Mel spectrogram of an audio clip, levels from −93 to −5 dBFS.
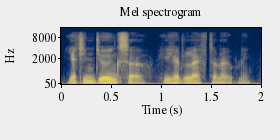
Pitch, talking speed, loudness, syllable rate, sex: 100 Hz, 270 wpm, -20 LUFS, 6.3 syllables/s, male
